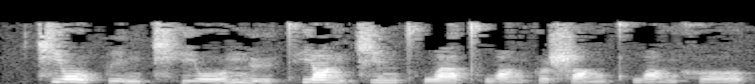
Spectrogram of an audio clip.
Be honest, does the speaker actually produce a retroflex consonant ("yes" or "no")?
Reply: yes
